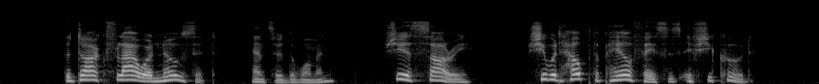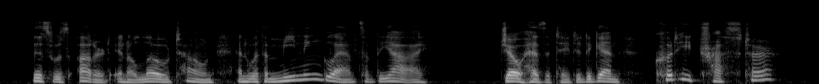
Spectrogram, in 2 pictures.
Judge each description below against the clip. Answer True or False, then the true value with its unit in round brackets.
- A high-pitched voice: False (140 Hz)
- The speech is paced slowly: False (155 wpm)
